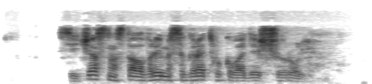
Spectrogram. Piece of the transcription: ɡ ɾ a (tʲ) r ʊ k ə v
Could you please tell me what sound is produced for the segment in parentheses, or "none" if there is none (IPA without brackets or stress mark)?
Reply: tʲ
